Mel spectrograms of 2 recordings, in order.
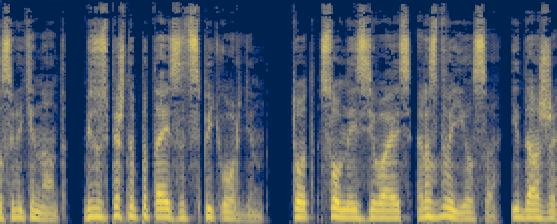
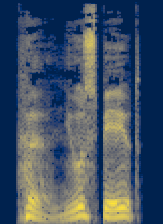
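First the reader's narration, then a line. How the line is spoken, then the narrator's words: Wry grunt. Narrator (Russian): хмыкнул контрразведчик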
